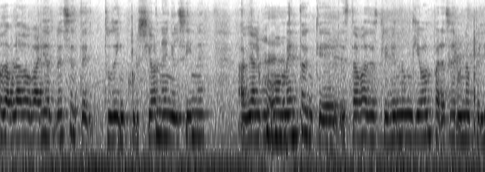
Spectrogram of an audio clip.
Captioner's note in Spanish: Se ríe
